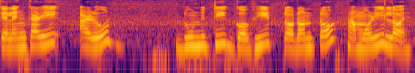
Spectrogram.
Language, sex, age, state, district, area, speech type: Assamese, female, 45-60, Assam, Jorhat, urban, spontaneous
